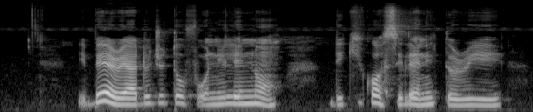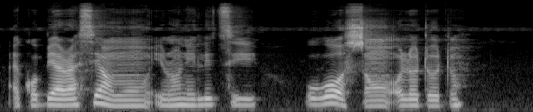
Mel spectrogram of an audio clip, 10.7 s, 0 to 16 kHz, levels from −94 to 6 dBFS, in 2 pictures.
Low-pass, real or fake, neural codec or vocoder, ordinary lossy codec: 14.4 kHz; real; none; none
